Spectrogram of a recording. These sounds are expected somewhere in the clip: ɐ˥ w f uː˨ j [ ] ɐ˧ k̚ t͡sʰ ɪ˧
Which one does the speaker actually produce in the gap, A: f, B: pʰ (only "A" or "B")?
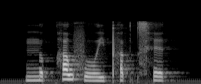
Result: B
